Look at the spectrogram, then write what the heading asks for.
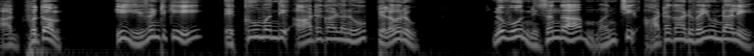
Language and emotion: Telugu, surprised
